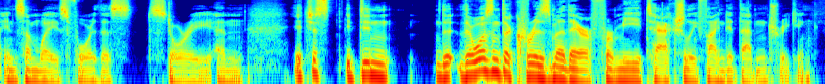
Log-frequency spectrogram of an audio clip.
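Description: A man co-hosting a podcast, discussing literature in a measured, analytical, conversational way. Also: lowish voice, no room sound, clean studio sound. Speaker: podcast co-host.

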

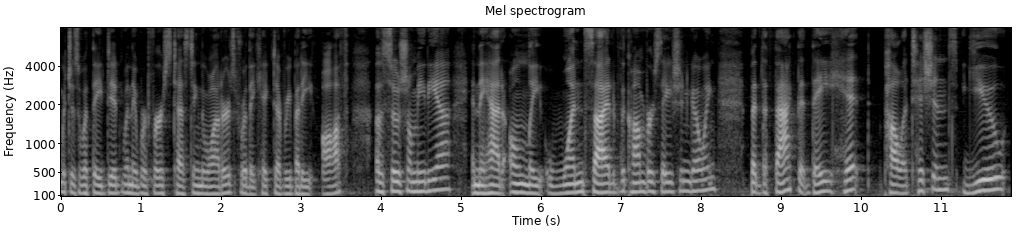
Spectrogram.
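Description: A woman co-hosting a political talk show, speaking in an emphatic, assertive way. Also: low voice. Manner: emphatic, agreeing, building to raised excitement. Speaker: co-host.

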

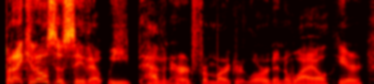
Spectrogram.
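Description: A man's voice: medium pitch, very animated, fast talker, no room sound. A man co-hosts a book podcast in a casual, analytical chat. His intonation moves around a lot, and he hesitates as he thinks aloud. The recording is dry. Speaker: podcast co-host. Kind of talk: casual literary discussion.

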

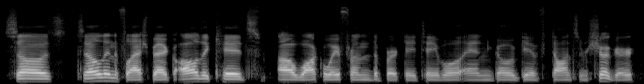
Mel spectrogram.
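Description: A man's voice: on the low side, level tone, normal speed, darkish tone, smooth, dry recording, lo-fi sound. A young man co-hosting a podcast, casually recapping a cartoon episode and swearing freely. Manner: loose, swears casually, narrates plot points. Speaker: podcast co-host.

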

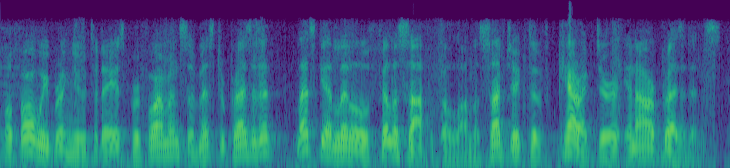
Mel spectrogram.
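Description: A man's voice: medium pitch, sing-song, brisk, few pauses, music in the background. A man hosting a radio drama in a folksy, rhetorical 1940s presenting style. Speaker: host and narrator of a radio drama. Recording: muffled vintage radio recording.

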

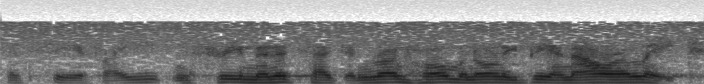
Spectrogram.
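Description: An actor playing a panicky, bumbling working-class husband who stammers and blusters in a vintage radio comedy. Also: male voice, medium pitch, steady tone, fast talker, dark tone, slightly rough, natural voice. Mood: flustered. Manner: flustered, blustery, uneducated colloquial speech. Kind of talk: 1940s radio comedy acting. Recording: dull, noisy old radio recording.

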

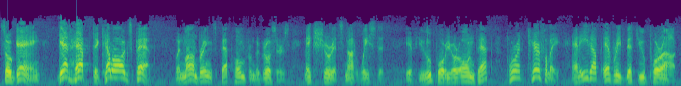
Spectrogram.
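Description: A man's voice: mid-range voice, huge pitch swings, moderate pace, husky, lo-fi sound. A man announcing a scripted radio ad in peppy 1940s style, chummy and folksy, on an old recording. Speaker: announcer, pitchman.

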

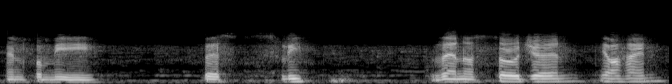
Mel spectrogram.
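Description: An actor playing a deferential, ambitious court physician, speaking in a measured, ornate old radio drama manner. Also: male voice, mid-range voice, steady tone. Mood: cautious, calculating. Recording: tinny, hissy old radio broadcast recording.

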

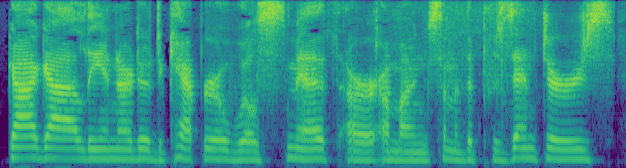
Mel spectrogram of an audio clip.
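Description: A woman's voice: lowish voice, level tone, moderate pace, dry recording. Chatty woman co-hosting, dry studio sound. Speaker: entertainment talk show co-host. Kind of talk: casual bantering chat.

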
